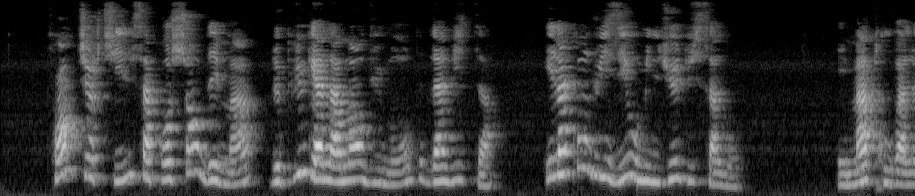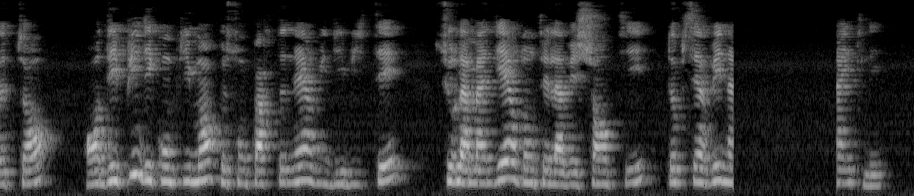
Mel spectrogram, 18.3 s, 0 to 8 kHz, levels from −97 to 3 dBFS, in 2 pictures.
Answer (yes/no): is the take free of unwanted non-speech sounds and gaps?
yes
